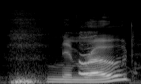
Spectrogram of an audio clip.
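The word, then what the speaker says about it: Nimród: foreign it's spelled Nimrod but I feel like I'm making fun of him I think it's pronounced differently nimrode yeah it's got like a thing over it it's like Nimrod or a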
